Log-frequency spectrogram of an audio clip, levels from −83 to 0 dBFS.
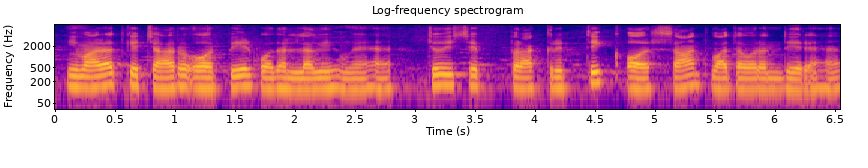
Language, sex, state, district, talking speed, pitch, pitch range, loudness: Hindi, male, Jharkhand, Palamu, 165 wpm, 135 Hz, 125-150 Hz, -17 LUFS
